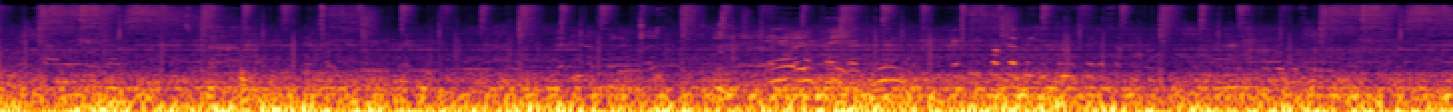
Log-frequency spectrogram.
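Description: Car cabin noise on a wet road: a loud, steady low rumble of engine and tyres. Music with a voice plays underneath, likely from the car's radio, and short clicks come through at intervals.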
